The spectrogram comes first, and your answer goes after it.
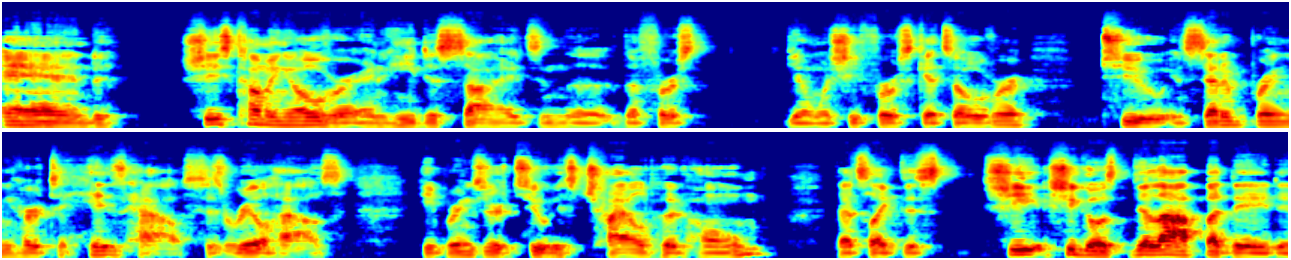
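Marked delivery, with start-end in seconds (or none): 12.1-12.9 put-on Trinidadian accent, word dilapidated savored. Retelling how she reacts on arriving at his childhood home: put-on Trinidadian accent. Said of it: "Is that racist for me to make that voice?".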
